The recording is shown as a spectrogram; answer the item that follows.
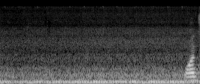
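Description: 2015 Chevrolet Camaro SS's 6.2-litre V8, fitted with a cold air intake, idling smoothly and steadily, heard from the open engine bay.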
